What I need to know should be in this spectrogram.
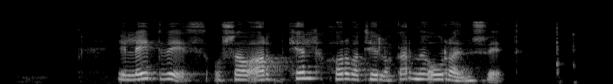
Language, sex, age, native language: Icelandic, female, 40-49, Icelandic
